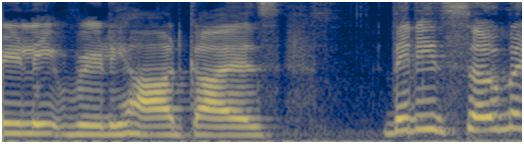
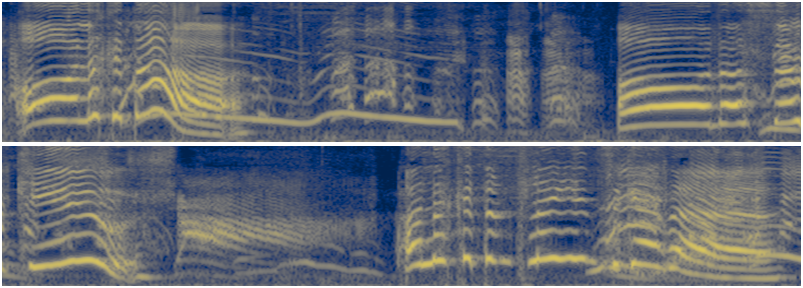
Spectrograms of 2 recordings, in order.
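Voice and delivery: high, louder gushing over cuteness; delighted cooing; 9 semitones higher, 4 dB louder than usual. Real, not acted. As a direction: gush like seeing a puppy. Dad plays with baby Sim.

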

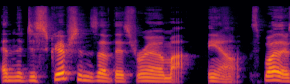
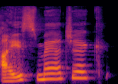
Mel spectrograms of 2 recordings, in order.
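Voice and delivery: puzzled quote; 8 semitones higher, slower than usual. Retold or imitated. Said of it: "And they're like".

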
